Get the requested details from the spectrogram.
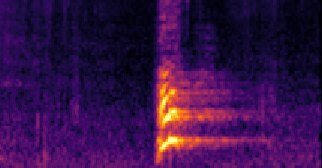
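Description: A dog barks sharply once.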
